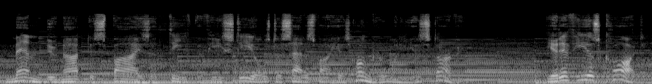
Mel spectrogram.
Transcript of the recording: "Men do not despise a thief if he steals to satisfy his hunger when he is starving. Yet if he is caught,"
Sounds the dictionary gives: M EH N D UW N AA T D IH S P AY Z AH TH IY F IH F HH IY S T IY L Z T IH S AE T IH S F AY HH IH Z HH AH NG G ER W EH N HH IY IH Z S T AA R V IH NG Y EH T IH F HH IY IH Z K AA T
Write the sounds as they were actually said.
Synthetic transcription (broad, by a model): M EH N D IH N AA T D IH S P AY Z AH TH IY F IH F HH IY S T IY L Z T IH S AE T IH S F AY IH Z HH AH NG G ER W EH N IY IH Z S T AA R V IH NG Y EH T IH F HH IY IH Z K AA T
